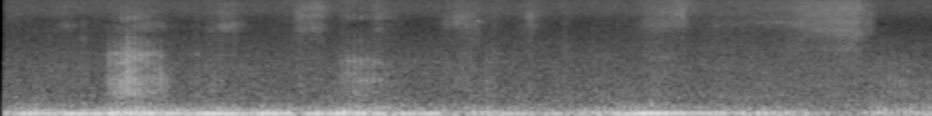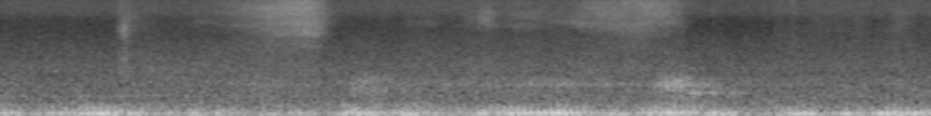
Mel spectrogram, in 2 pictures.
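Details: Male cat sleeping under the covers beside the owner: loud, continuous low rumbling purr rising and falling with each breath; content, sleepy purring.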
